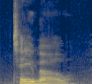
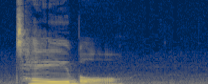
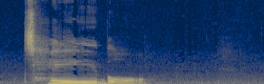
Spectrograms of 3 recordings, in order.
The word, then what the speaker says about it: table: be pronounced as table Tabo with that short e sound sneaking in there we want to pull that sound out and think of smashing the book and the OL right together bull bowl table table set the table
